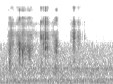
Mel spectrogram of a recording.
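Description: Quiet room tone with a few faint, scattered short clicks.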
